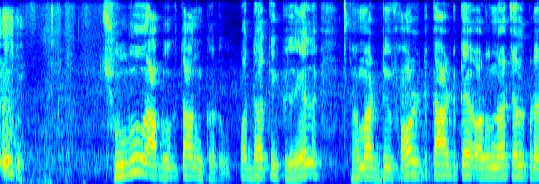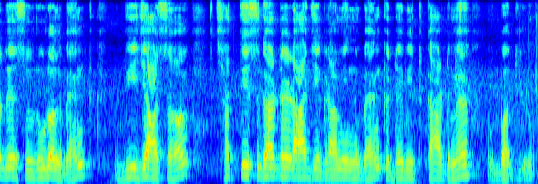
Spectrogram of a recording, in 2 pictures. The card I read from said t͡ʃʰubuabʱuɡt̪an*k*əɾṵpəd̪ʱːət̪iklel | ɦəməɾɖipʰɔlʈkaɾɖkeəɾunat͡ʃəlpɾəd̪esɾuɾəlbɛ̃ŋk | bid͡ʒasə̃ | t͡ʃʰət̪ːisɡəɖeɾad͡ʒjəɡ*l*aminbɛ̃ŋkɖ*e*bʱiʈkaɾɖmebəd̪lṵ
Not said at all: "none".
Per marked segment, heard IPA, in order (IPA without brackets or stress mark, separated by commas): k, ɾ, e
